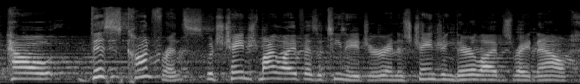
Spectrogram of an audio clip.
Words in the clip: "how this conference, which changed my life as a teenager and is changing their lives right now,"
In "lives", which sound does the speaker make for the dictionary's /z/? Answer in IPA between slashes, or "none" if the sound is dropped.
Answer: /z/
